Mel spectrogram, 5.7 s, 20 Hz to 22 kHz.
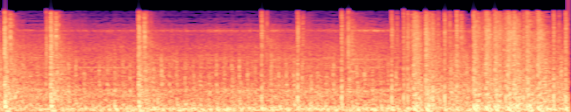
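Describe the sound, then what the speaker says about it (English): Helicopter rotor drone with bursts of gunfire in the Arma 3 military shooter, loud and continuous, sharp shots and rapid fusillades cutting through the whirring engine throughout, no voices. "Helicopter, taking fire from the southwest."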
